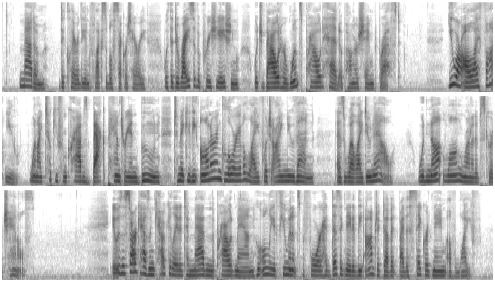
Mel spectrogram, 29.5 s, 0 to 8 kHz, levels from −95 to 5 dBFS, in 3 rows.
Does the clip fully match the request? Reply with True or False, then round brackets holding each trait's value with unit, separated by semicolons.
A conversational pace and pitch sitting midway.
True (185 wpm; 170 Hz)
